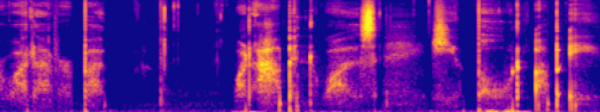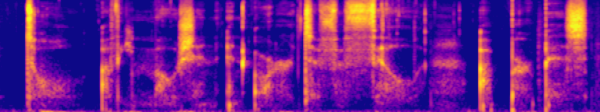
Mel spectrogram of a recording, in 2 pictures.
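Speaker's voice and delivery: ordinary delivery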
